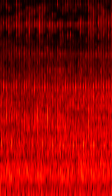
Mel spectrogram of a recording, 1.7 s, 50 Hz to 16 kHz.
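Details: 2012 car with a turbo noise complaint, after repair: steady, even engine note with a faint regular pulse and no ticking or hissing leak; normal running sound.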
